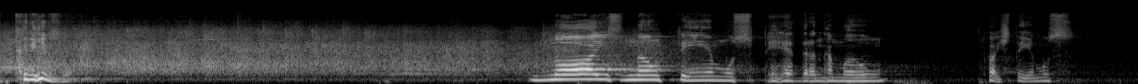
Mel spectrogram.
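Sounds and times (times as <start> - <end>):
audience applause: 0.0 - 6.8
speech: 0.2 - 0.8, 5.5 - 9.0, 9.9 - 10.8.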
